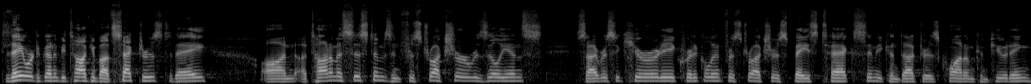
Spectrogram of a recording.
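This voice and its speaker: With an American accent, a man of fairly high pitch talks at a fairly quick pace in a dry, close sound with no echo. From California. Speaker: conference moderator, journalist. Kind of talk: event stage moderation. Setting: stage with live audience, streamed. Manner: animated, conversational.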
